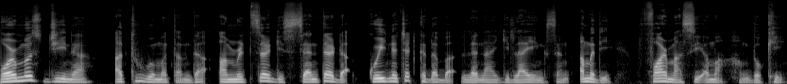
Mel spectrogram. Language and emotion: Manipuri, neutral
